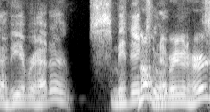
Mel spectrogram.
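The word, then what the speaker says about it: Smithwick's: It's Smithix. The W is silent, okay? IMAX says, hey, so the dude from Sherbrooke was in with Gregor. It's pronounced Smittix. So one guy says Smithix, one guy says Smittix.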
